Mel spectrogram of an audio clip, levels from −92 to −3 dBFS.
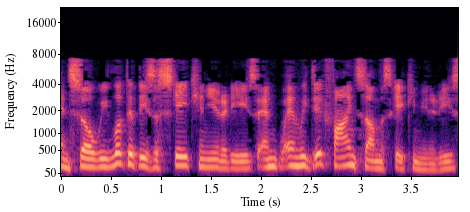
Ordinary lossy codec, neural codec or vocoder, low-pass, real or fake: MP3, 32 kbps; codec, 16 kHz, 0.8 kbps, ZipCodec; 7.2 kHz; fake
